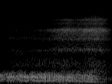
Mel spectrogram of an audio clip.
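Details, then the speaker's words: Dog snoring loudly: a rough, rattling snore lasting about a second, with steady hiss in the background. "Can you hear him snoring? It's so funny. It's so loud."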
